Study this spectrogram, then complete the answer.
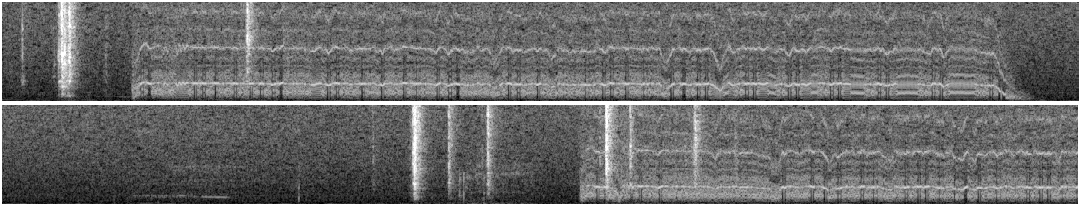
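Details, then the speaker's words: ZX Spectrum cassette tape: shrill, wavering data tone runs unevenly, cuts out into hiss, then restarts; worn, shoddy tape failing to load. "can you hear that that ain't going to happen either I think this tape's looking a bit a bit bit shoddy for the amount of effort that somebody's done on it"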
